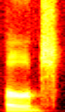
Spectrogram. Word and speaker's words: herb: Kind of like in America with herbs, the H is silent. Although if you're English, then you're like Eddie Izzard and you pronounce it herb because there's a fucking H in it.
